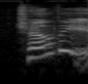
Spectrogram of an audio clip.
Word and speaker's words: Coeli: So it's spelled as C-O-E-L-I. And most people, of course, they think that it's pronounced as Coeli. But yeah, it's pronounced as Chelly.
